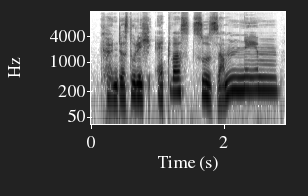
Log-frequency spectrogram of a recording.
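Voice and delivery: a female enforcer snaps at the armed man to rein himself in, hissing; hissing at him. A narrator's reading. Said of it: "fauchte Xex ihn an".

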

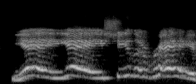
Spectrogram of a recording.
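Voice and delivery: high, slow cheering yell; mock cheer. Friends cheering for Sheila Wray, high drawn-out cheer. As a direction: cheer her on like a crowd of kids. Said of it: "her friends yelled".

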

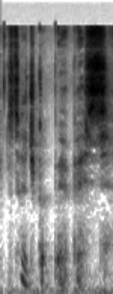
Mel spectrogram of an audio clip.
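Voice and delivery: whispered, almost silent. Real, not acted. Owner whispering praise to her dogs, almost silent. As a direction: barely breathe the words.

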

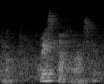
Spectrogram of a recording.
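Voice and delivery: stage whisper. Real, not acted. Mouthing phrase for lip-reading.

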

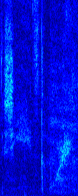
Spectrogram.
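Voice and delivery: soft unvoiced whisper; whisper, don't wake her. Real, not acted. Partner sleeping nearby.

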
